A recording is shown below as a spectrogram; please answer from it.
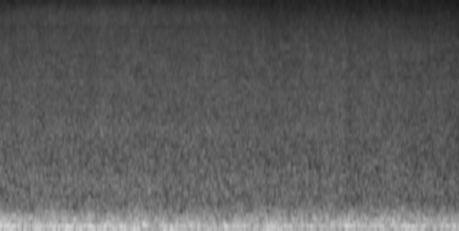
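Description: Heavy wet-season rain roars in a dense, continuous wash, with a deep rumble of thunder folded into the steady downpour, loud and unbroken throughout.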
